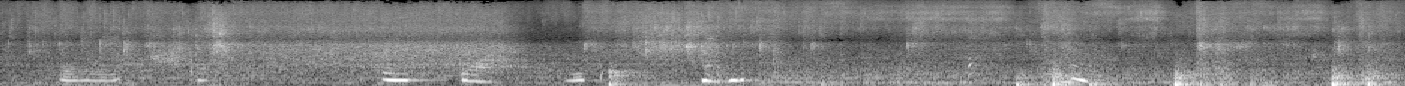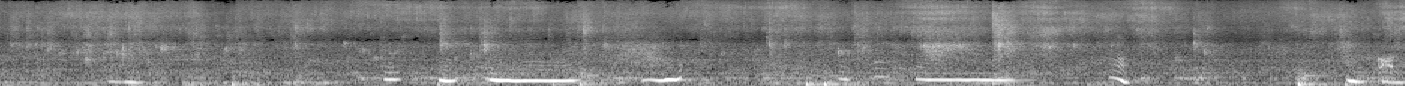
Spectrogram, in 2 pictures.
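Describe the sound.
Warm water running from a tap for rinsing, a continuous soft hiss with light splashing that varies a little, and faint voice sounds at times underneath.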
